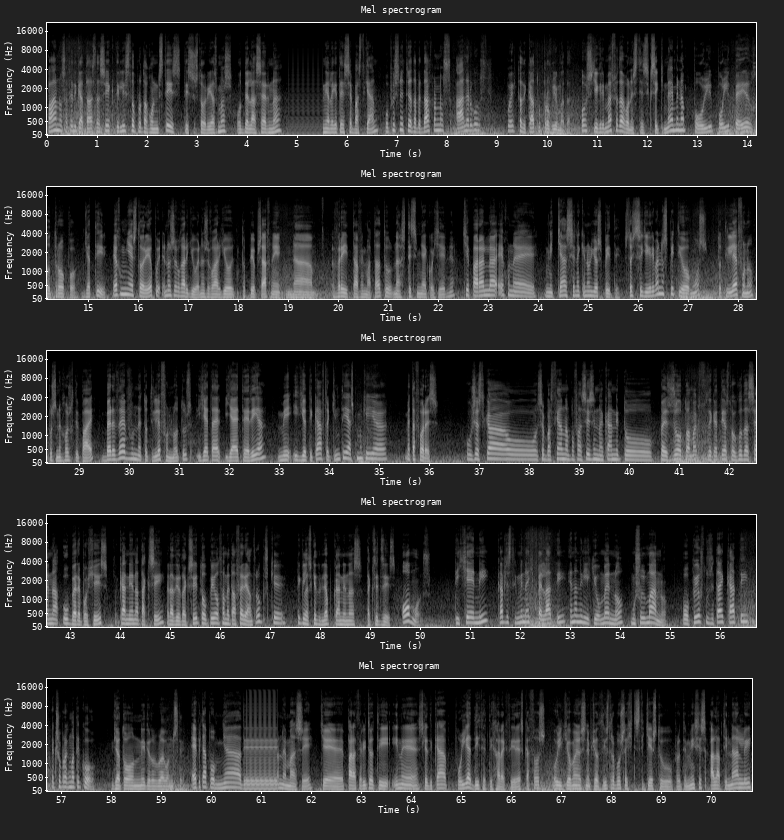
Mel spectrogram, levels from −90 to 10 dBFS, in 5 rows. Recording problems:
wind noise on the microphone; occasional gusts; 20 dB below the speech
audio freezing; at 5 s for 0.5 s and at 1:01 for 0.5 s

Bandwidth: 14.5 kHz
